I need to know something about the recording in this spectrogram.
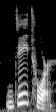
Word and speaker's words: detour: 자, 다음 거는 detour. 앞에 강세 있어요. detour. 이렇게 발음하시면 되고요. 뒷부분은 tour, OU 겹쳤죠. 발음 좀 길게 해주시면 더 자연스러울 것 같습니다.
